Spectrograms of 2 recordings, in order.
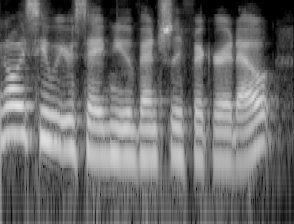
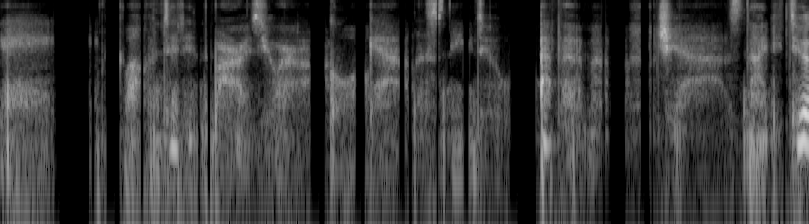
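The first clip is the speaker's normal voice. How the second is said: whispered, breathy ASMR-style radio host voice; 14 dB quieter than usual. Showing how the podcast intro should sound: ASMR-style radio host voice. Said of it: "Gotta go full A S M R".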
